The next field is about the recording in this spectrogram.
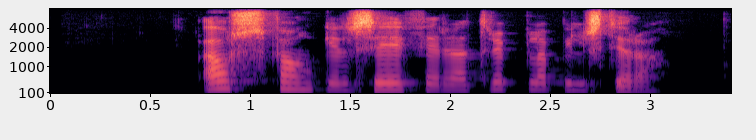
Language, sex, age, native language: Icelandic, female, 30-39, Icelandic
